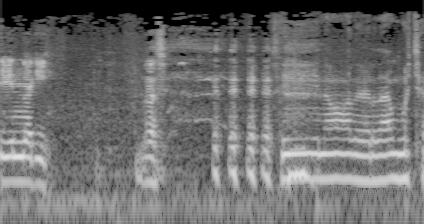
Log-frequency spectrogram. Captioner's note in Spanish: risas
